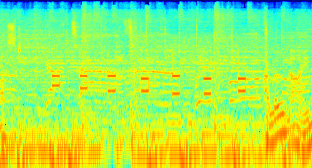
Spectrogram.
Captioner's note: cell phone dial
